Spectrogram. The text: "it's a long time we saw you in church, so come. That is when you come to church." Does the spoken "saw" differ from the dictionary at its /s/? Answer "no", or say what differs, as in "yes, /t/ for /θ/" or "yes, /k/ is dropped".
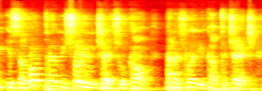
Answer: yes, /ʃ/ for /s/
